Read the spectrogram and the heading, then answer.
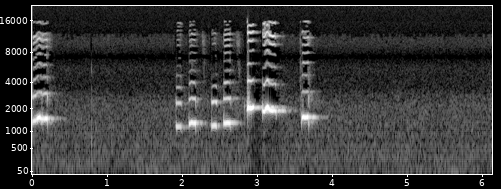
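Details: Whistling a fragment of the PythagoraSwitch theme tune, a caged cockatiel gives one long note, a pause, then a quick run of about eight clean, short whistles rising to a higher pair before ending on a falling note; silence follows.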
